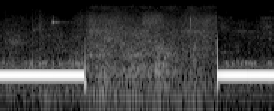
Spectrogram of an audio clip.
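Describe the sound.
Telephone line tones sound while calling a bank about a fraudulent card charge: a loud, steady single-pitch beep, a quiet pause of about a second, then the same beep returning and continuing to the end.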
